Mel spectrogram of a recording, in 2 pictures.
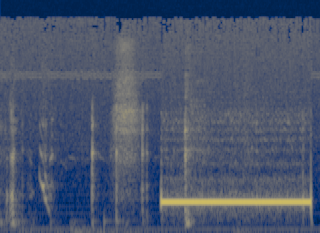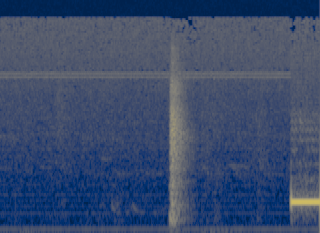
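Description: A Spanish telephone ringback tone while calling someone abroad: a steady single-pitch beep lasting about a second and a half, a long silent gap, then the tone starting again, preceded by faint clicks and handling noise of the line connecting.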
